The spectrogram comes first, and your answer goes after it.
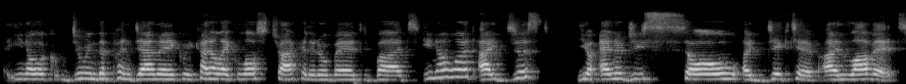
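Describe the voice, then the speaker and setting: An upbeat, enthusiastic Pilates instructor from Bulgaria talks casually as a guest on a podcast interview. Her voice is fairly high with a darkish tone.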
